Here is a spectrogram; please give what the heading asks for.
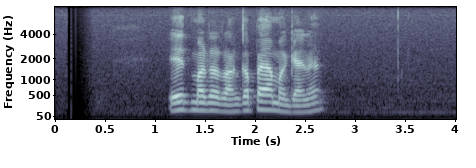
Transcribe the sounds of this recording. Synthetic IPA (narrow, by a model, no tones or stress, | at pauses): eːt̪maʈəɾaŋɡəpæːməɡænə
